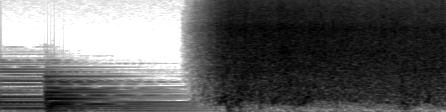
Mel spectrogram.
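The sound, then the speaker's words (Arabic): A low, steady tonal hum fades out and, after about two seconds, gives way to a loud, continuous rush of sea water splashing and churning around a boat out at sea on a boat trip. No one speaks. “الرحلة ابتدت وأخيراً وصلنا البحر وطلعنا المركب”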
